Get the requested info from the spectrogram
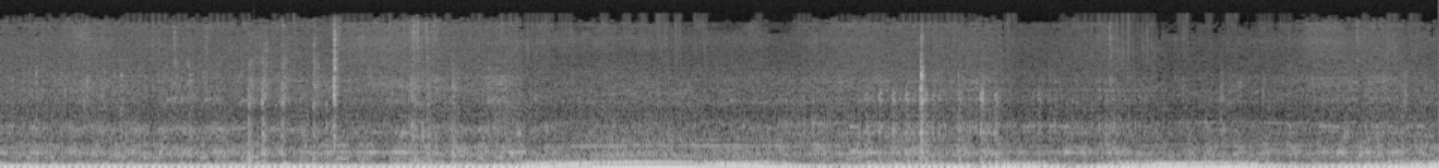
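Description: Compound-turbo Subaru flat-four engine heard from inside the cabin while driving, a steady low rumble whose pitch rises and falls twice, about four and eight seconds in, as the car speeds up and eases off.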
